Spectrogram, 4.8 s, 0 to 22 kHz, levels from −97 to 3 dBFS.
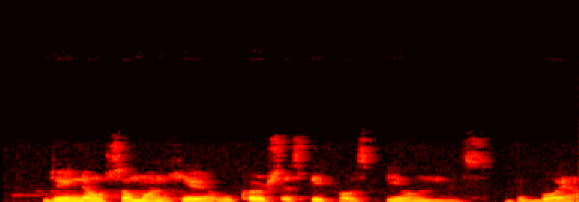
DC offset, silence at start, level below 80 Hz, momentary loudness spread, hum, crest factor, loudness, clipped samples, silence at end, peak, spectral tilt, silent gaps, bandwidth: under 0.1%; 0.35 s; -72 dBFS; 15 LU; none; 18 dB; -31 LUFS; under 0.1%; 0 s; -14 dBFS; -8 dB/octave; none; 7.4 kHz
